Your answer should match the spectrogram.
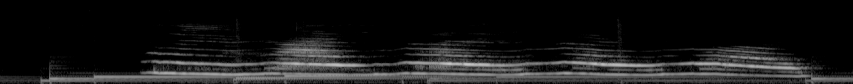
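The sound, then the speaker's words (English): A long, drawn-out cat meow wavers up and down in pitch for several seconds, clear, over a steady bed of sustained background music chords. “It sounded like a cat, but fortunately, Muffins couldn't go there right now.”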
